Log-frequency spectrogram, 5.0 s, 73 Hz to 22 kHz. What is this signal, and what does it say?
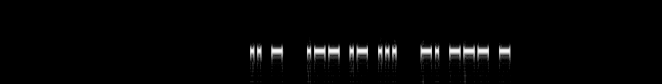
Morse code, heard as a keyed tone, about 43 wpm, 700 Hz. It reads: IT WAS NOT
